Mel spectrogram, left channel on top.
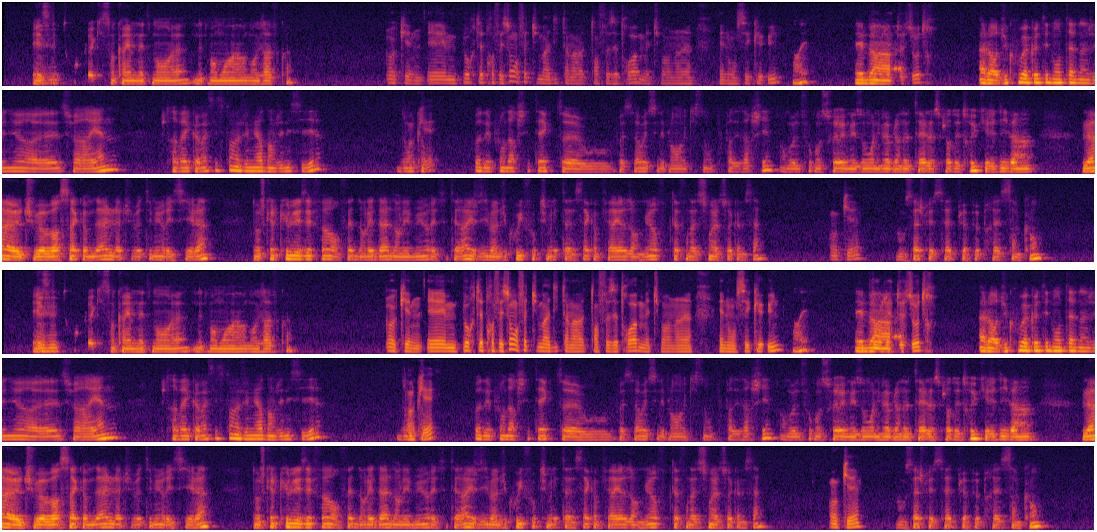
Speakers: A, in the centre; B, on the right.
A: et
B: Mhm.
A: c'est des troubles qui sont quand même nettement, euh, nettement moins, moins graves, quoi.
B: Ok, et pour tes professions, en fait, tu m'as dit que t'en as- t'en faisais trois, mais tu m'en as énoncé que une
A: Ouais. Eh ben,
B: pour les deux autres.
A: alors du coup, à côté de mon taf d'ingénieur euh, sur Ariane, je travaille comme assistant ingénieur dans le génie civil. Donc,
B: Ok,
A: on fait des plans d'architecte euh, ou enfin, ça, ouais, c'est des plans qui sont faits par des archives. En mode, il faut construire une maison, un immeuble, un hôtel, ce genre de truc. Et j'ai dit, ben, Là, euh, tu veux avoir ça comme dalle, là, tu veux tes murs ici et là. Donc, je calcule les efforts, en fait, dans les dalles, dans les murs, etc. Et je dis, ben, du coup, il faut que tu mettes euh, ça comme ferrière dans le mur, il faut que ta fondation, elle soit comme ça.
B: ok.
A: Donc, ça, je fais ça depuis à peu près 5 ans.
